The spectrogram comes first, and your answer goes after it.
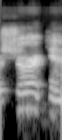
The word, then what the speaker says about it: Shuriken: Or Shuriken is how they really say it.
